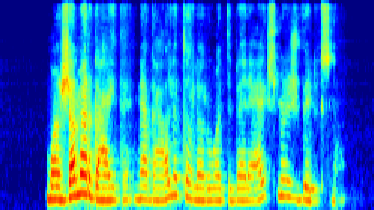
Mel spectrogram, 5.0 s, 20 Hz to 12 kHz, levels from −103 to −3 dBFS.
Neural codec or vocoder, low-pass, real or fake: codec, 24 kHz, 3 kbps, HILCodec; 10.8 kHz; fake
